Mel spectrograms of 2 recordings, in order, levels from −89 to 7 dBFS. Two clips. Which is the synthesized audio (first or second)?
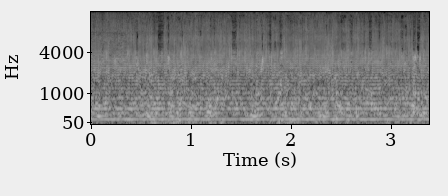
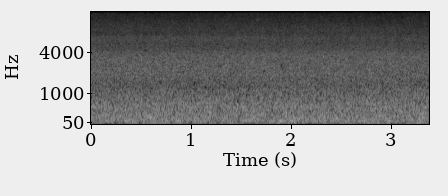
first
